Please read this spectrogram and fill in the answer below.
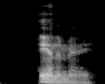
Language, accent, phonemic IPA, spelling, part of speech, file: English, US, /ˈæn.ɪ.meɪ/, anime, noun, En-us-anime.ogg
- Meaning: An animated work that originated in Japan, regardless of the artistic style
